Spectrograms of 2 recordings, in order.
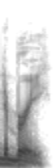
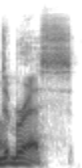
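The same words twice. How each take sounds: First: The word is pronounced the standard way. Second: The word is pronounced the way it is spelled. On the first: "I never say debris" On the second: "it's spelled debris and it sounds funnier"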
